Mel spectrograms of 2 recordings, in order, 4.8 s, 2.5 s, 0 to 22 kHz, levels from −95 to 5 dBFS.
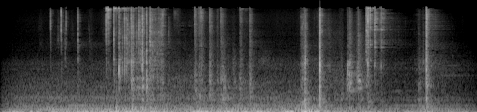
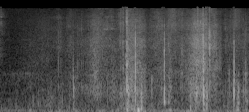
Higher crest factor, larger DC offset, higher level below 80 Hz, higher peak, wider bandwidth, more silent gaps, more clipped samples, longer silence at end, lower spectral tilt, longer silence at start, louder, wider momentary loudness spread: about the same, 30 dB vs 30 dB; neither; first, -38 dBFS vs -46 dBFS; first, 0 dBFS vs -6 dBFS; about the same, 17 kHz vs 17 kHz; neither; neither; about the same, 0 s vs 0 s; about the same, -2.5 dB/octave vs -2 dB/octave; about the same, 0 s vs 0 s; about the same, -30 LUFS vs -31 LUFS; second, 14 LU vs 20 LU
